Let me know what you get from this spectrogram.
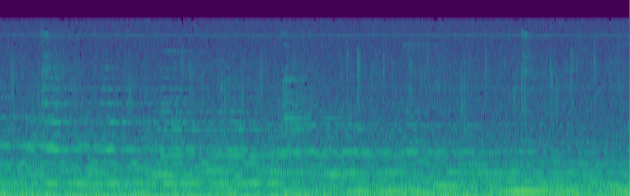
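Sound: light drizzling rain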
